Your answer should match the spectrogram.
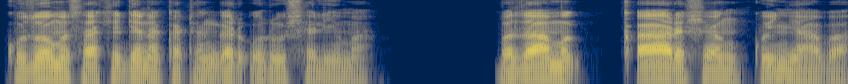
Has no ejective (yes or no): no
